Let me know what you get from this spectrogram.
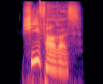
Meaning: genitive of Skifahrer
- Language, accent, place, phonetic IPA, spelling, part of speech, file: German, Germany, Berlin, [ˈʃiːˌfaːʁɐs], Skifahrers, noun, De-Skifahrers.ogg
